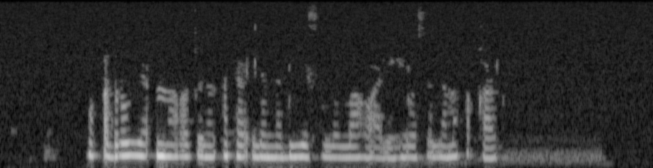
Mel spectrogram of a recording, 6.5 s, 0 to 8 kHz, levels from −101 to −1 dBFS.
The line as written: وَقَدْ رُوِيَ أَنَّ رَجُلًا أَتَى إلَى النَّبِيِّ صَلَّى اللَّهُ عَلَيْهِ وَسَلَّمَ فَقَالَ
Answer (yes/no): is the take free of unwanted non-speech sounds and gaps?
yes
